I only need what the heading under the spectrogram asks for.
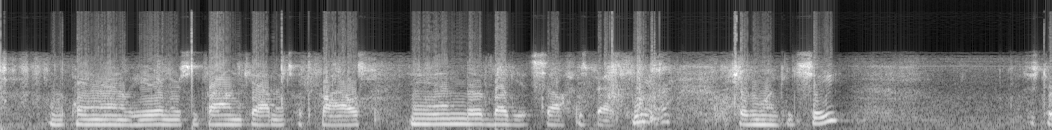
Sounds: speech

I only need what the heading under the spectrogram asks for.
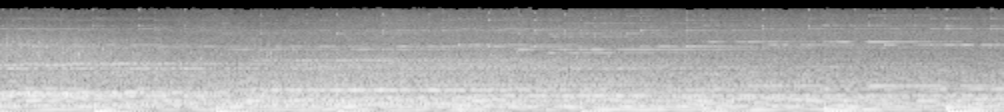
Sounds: trance music
music
electronic music

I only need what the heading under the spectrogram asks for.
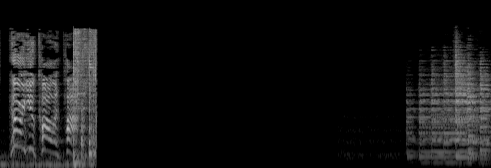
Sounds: speech
guitar
musical instrument
plucked string instrument
music

